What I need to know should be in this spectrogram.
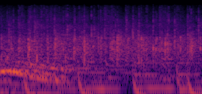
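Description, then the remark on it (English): A crowd applauds steadily for a couple of seconds to welcome the mantis shrimp as special guest on the Sea Creature Feature segment, a dense wash of many hands clapping at once, with some lower tonal sounds and voices mixed underneath. “Everyone, clap your fins together for our special guest, the mantis shrimp.”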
